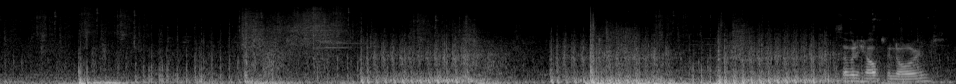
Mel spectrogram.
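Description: A gun fires repeated loud shots.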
